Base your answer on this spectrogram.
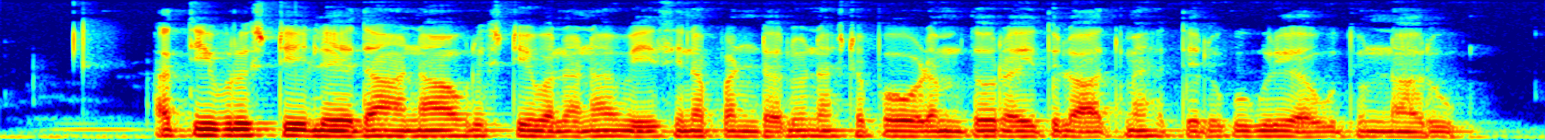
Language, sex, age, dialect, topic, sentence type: Telugu, male, 25-30, Southern, agriculture, statement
